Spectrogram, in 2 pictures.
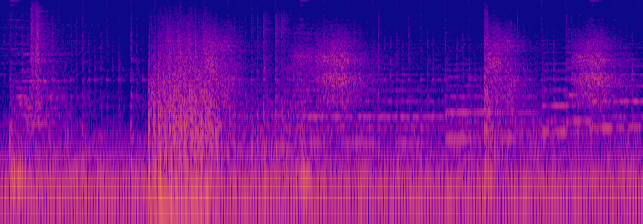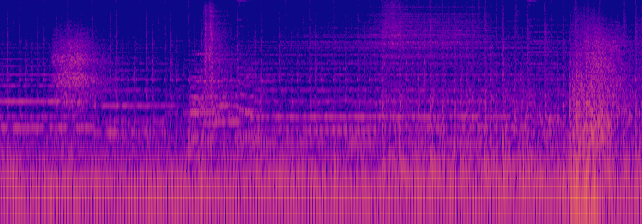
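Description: Gunfire in a Red Dead Redemption or GTA V style video game, with scattered sharp shots and heavier bursts spread across a continuous bed of tonal game music and ambience.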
